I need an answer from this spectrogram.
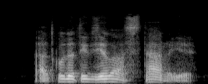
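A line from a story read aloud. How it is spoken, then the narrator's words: Rough question. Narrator (Russian): грубо спросил он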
